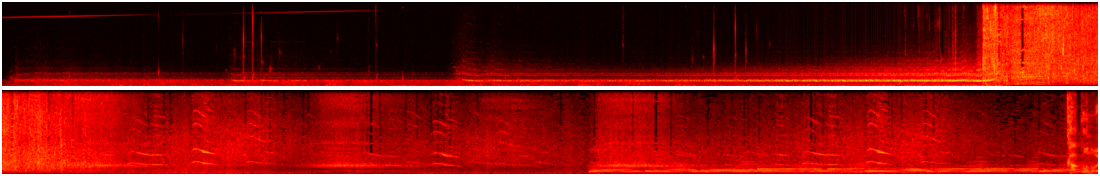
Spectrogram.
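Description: A rap album's opening intro track plays on its own, built from sustained droning tones that swell into a loud noisy burst midway, then give way to layered, echoing tonal sounds and textures.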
